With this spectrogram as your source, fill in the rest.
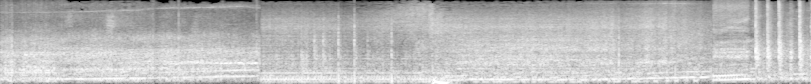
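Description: A car engine revs loudly, its pitch rising and falling.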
